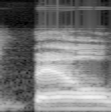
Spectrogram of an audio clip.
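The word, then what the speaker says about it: Beall: name you know honestly my name is belle with b-e-a-l-l as a spelling you need to get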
